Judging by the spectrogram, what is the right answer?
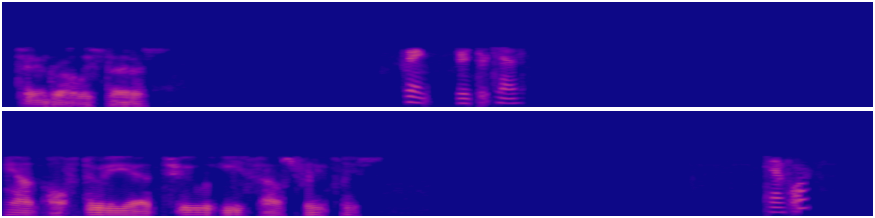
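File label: Raleigh Police Southeast District Dispatch, p25; wake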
